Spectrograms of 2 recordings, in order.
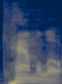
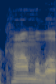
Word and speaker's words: Kamala: um and he said camela or Kamala or something like that Des santis said and then new oh how dare you mispronounce his name now if you guys recall Kamala Harris mispronounced her name she said camela one time she said Cala another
